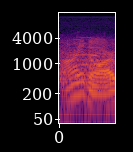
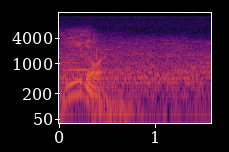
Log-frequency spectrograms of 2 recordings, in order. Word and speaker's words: Einar: he was with Cleveland, it was Einar, but he said, no, my name is pronounced Enar.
